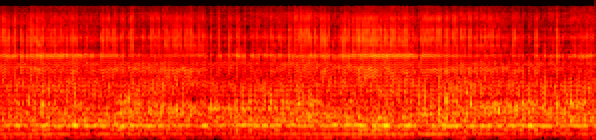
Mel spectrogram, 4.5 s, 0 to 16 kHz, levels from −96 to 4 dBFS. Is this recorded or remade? remade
